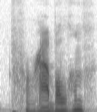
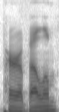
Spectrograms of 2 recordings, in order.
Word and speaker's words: Parabellum: people can say parabola Parabola yeah I've heard people pronounce it Parabola instead of Parabellum yes so um so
